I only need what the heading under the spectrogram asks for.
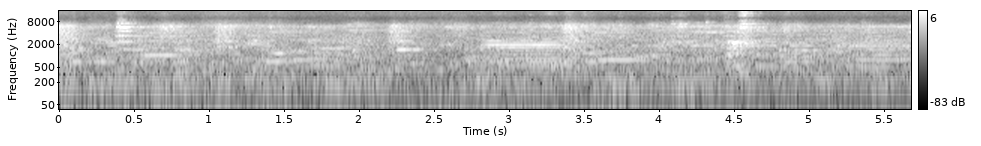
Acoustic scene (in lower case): crowded indoor space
